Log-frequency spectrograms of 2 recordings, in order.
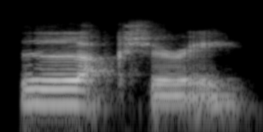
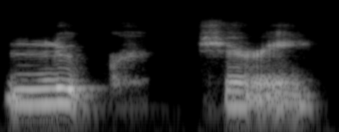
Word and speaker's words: luxury: Okay, be careful of the pronunciation of luxury, luxury. Quite often it's mistaken to be luxury. It's not luxury items.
